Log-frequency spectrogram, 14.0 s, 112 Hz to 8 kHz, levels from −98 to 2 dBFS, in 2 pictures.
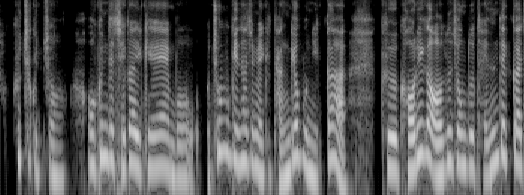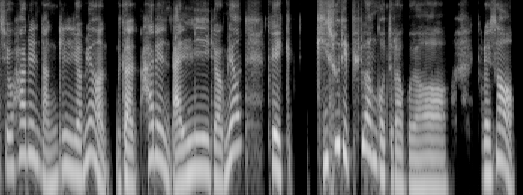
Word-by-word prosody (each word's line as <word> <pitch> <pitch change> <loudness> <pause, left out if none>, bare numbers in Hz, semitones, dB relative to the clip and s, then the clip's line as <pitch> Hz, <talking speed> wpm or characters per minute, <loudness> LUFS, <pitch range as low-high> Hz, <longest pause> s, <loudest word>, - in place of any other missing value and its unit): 그쵸, 240 -1 -6
그쵸. 175 -4 -8 0.3
어 215 0 -3
근데 255 -1 0
제가 215 +2 -1
이렇게 205 0 -1
뭐 165 -2 -6 0.2
초보긴 275 -5 -2
하지만 220 -4 -2
이렇게 175 0 -7
당겨 175 +12 -1
보니까 215 - -2 0.4
그 200 -1 +3
거리가 250 +11 +4
어느 180 +6 +3
정도 210 -2 -2
되는 195 +7 -4
데까지 230 -6 -1
활을 270 +3 0
남기려면 185 - 0
그러니까 145 0 +3
활을 240 - 0
날리려면 180 - +2 0.3
그게 210 -2 +7
기 - - -12 0.3
기술이 275 +5 +5
필요한 300 -8 +1
거더라고요. 130 - -1 0.4
그래서 180 +7 +2
205 Hz, 315 characters per minute, -25 LUFS, 170-235 Hz, 0.4 s, 그게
